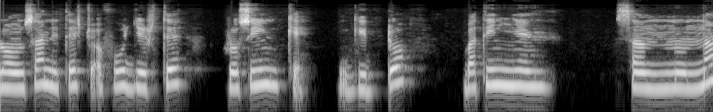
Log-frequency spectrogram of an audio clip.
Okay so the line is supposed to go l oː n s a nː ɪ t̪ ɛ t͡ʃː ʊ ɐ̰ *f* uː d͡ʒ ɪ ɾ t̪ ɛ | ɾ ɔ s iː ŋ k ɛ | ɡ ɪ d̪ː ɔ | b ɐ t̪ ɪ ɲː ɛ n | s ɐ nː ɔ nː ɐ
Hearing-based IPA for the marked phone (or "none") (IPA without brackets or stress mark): f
